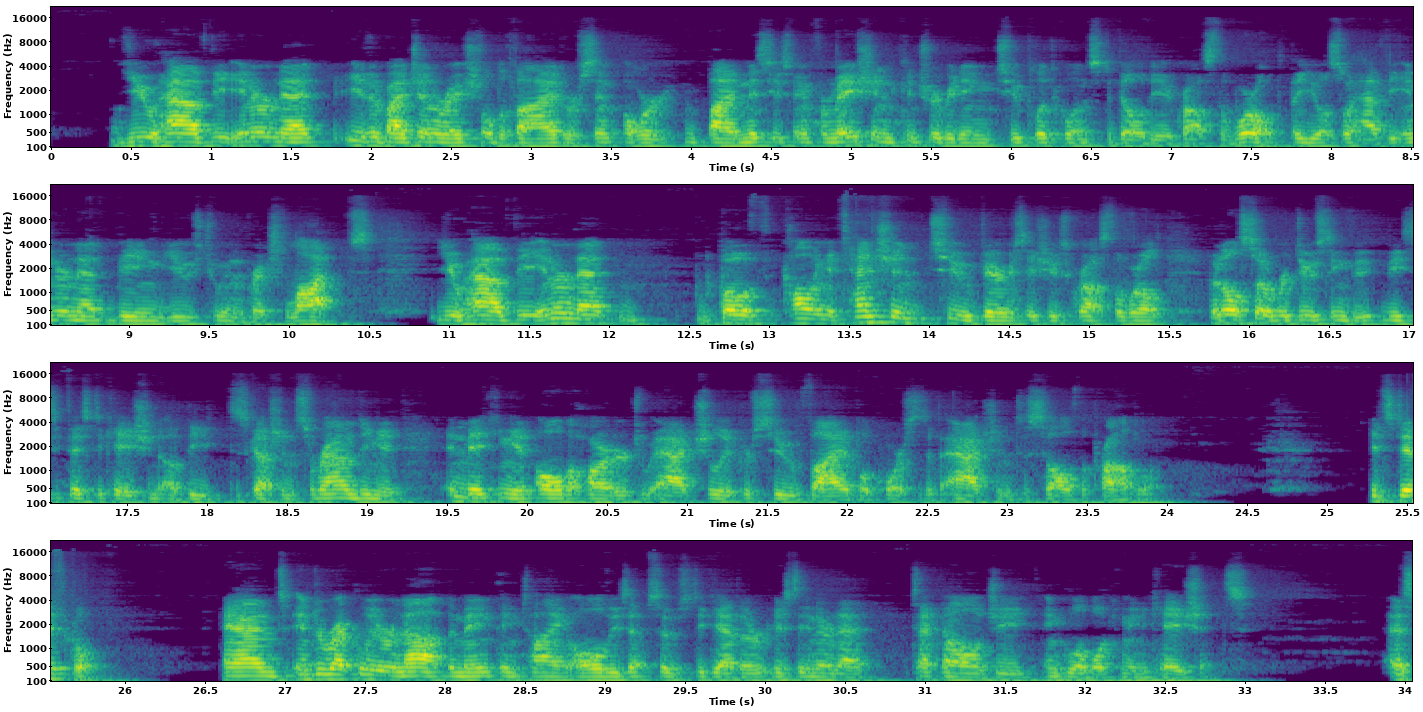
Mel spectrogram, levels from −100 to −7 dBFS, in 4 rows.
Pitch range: 105-120 Hz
